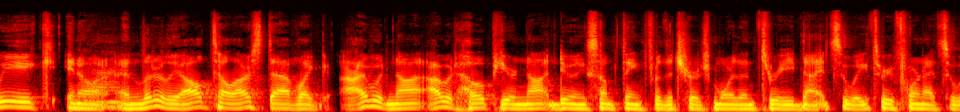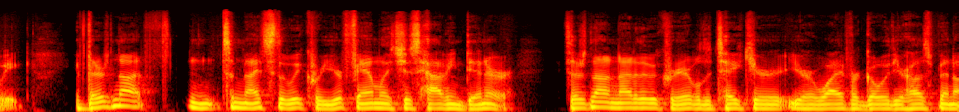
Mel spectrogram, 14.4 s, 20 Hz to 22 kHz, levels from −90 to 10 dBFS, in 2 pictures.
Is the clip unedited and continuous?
yes; 0 cuts

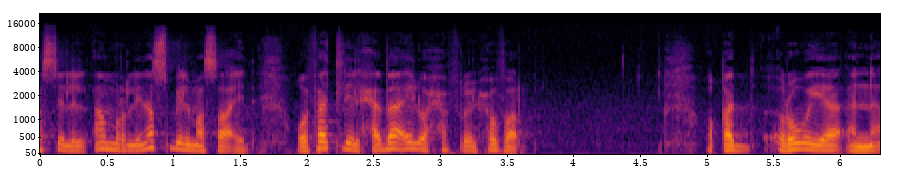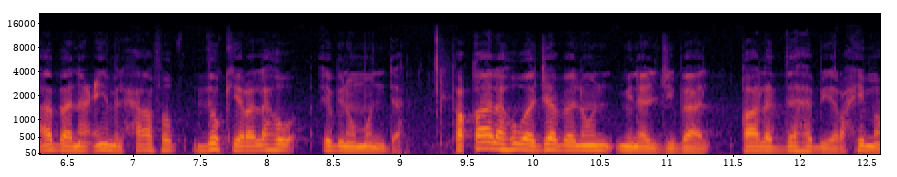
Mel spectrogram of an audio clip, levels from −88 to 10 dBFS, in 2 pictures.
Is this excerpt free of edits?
no; 2 cuts; at 7.4 s, 9.4 s

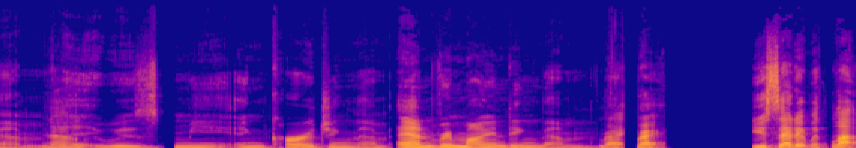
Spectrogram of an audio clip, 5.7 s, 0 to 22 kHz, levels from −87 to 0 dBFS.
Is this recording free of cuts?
no; 2 cuts; at 1.1 s, 4.1 s

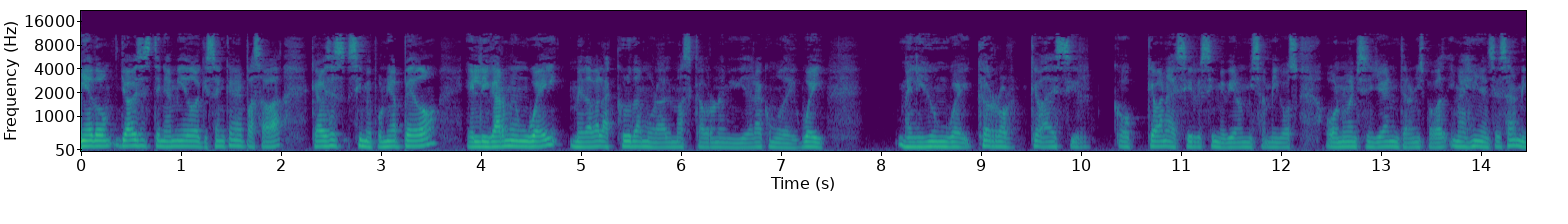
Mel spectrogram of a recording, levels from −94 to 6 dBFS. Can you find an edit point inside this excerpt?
no; 0 cuts

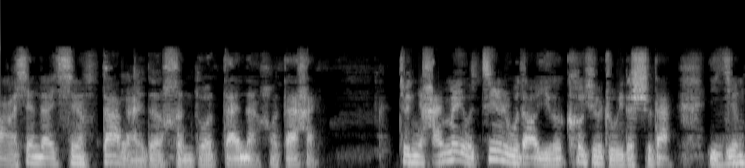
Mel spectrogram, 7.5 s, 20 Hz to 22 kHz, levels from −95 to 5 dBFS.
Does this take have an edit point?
yes; 1 cut; at 1.0 s

